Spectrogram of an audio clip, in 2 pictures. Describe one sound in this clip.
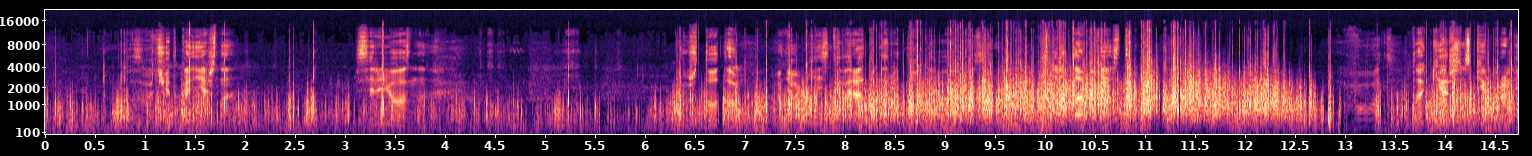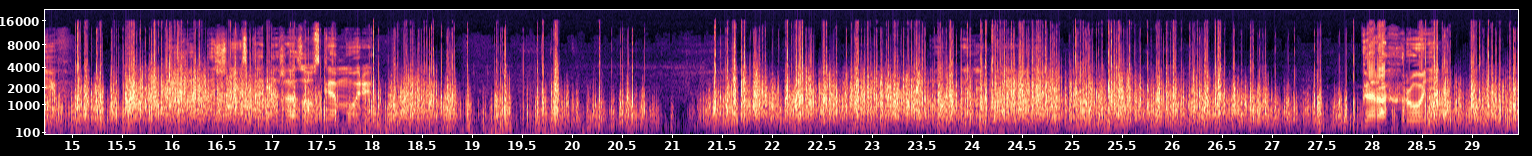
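Wind blows hard outdoors, buffeting loudly in gusts.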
